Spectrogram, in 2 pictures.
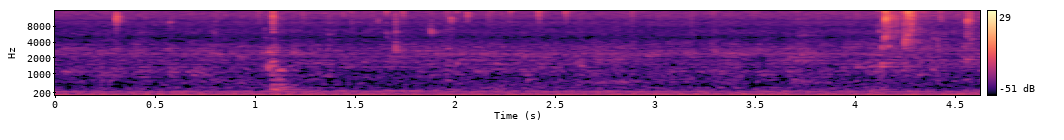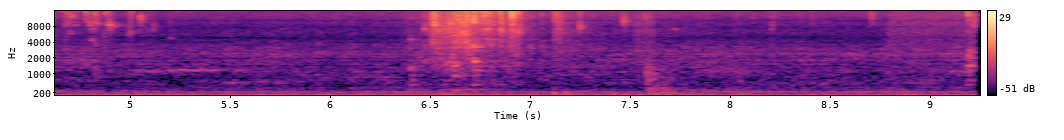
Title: Drain in restroom making strange gurgling and burbling sounds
